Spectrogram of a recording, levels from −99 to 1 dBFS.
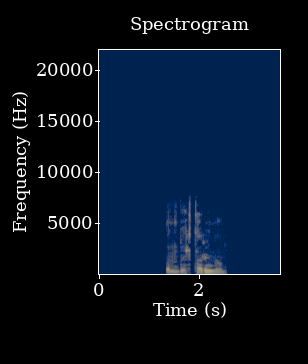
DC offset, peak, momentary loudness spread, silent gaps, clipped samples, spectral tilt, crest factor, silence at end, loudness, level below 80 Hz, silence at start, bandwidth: under 0.1%; -22 dBFS; 12 LU; 1.84-1.90 s; under 0.1%; -5 dB/octave; 22 dB; 1.1 s; -40 LUFS; -84 dBFS; 1.35 s; 7.4 kHz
